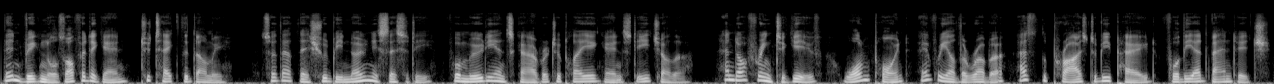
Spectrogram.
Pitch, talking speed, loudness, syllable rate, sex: 130 Hz, 200 wpm, -17 LUFS, 5.9 syllables/s, male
